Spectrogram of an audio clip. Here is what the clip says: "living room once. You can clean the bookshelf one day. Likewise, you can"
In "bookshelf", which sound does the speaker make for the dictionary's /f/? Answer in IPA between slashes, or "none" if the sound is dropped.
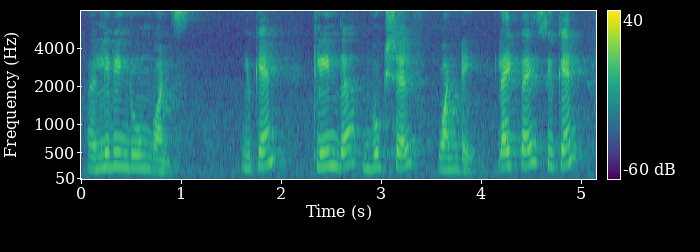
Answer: /f/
